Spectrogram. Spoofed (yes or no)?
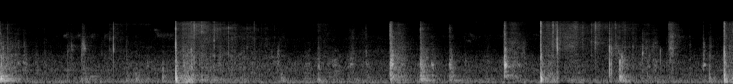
yes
